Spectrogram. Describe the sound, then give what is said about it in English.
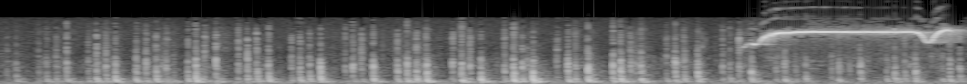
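A steady run of clip-clop hoofbeats gives way to a loud, shrill whistle that swoops upward, holds a high sustained note for over a second, then dips briefly at the end. “The hawk's whistle signals another exciting episode in the story of Hawk Larabee,”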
